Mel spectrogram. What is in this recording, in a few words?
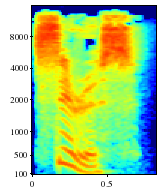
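"cirrus", British English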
